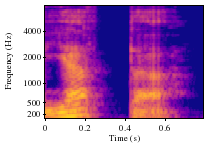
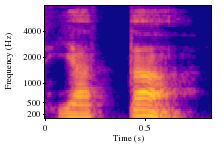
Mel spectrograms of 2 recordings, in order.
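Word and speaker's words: やった: And yaru is also flat, so you might be mispronouncing it if you're trying to celebrate and you say yatta, but it's not, it's yatta, yatta.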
